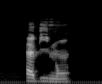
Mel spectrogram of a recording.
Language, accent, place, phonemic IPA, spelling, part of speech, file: French, France, Lyon, /a.bi.mɔ̃/, abîmons, verb, LL-Q150 (fra)-abîmons.wav
- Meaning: inflection of abîmer: 1. first-person plural present indicative 2. first-person plural imperative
